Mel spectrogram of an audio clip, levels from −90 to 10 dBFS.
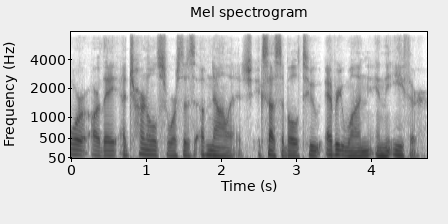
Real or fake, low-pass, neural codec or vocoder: fake; 7.2 kHz; codec, 16 kHz in and 24 kHz out, 0.6 kbps, FocalCodec, streaming, 2048 codes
